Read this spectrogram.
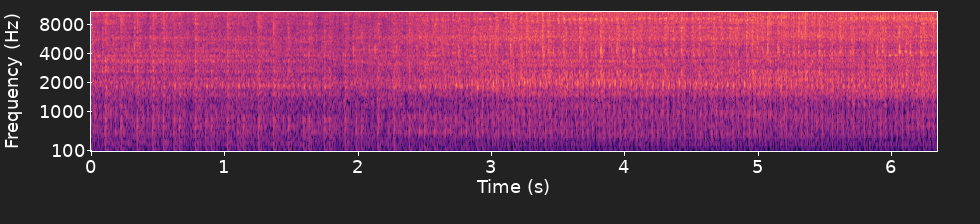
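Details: Rebuilt Yamaha Zuma 70cc two-stroke scooter on first start, warming up to about 180°: crisp, busy idle that keeps running and settles as it warms, no knocks or misses; healthy.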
